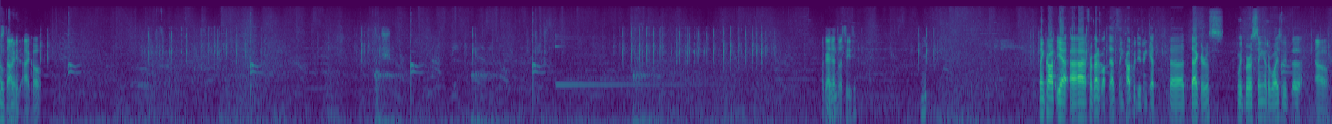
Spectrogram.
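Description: Magic spells crackle and whoosh in a fantasy game battle.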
